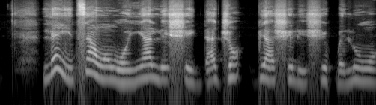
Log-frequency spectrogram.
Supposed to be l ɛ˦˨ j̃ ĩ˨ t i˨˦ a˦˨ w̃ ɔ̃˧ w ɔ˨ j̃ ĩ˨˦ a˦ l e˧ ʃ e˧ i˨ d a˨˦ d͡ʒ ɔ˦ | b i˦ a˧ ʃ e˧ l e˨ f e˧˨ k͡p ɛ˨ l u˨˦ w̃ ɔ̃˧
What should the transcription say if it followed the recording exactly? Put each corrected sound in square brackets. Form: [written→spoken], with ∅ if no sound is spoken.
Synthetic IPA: l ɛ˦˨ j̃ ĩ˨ t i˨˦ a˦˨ w̃ ɔ̃˧ w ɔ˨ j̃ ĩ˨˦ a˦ l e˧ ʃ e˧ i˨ d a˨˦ d͡ʒ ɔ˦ | b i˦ a˧ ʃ e˧ l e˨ [f→ʃ] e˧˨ k͡p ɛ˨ l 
